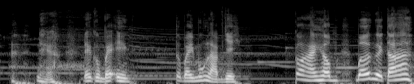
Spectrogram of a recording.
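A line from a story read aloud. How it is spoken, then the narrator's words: Frantic screaming. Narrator (Vietnamese): Diễm sợ con bé té hoảng loạn, gào thét điên cuồng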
